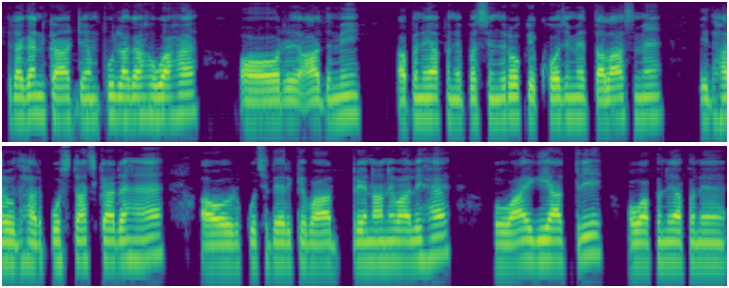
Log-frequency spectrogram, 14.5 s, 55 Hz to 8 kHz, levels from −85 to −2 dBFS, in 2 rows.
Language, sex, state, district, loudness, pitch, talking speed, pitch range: Hindi, male, Bihar, Jahanabad, -17 LUFS, 135 Hz, 140 wpm, 130-140 Hz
